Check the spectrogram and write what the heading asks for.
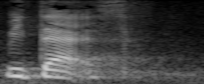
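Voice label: "biteez", Teotitlán del Valle Zapotec; nest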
